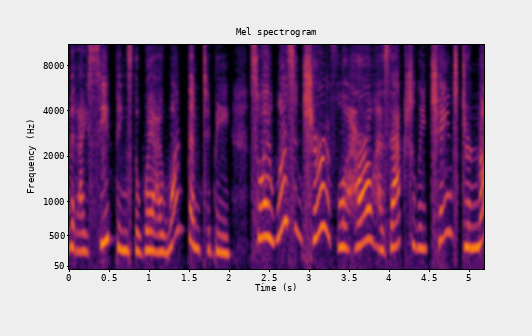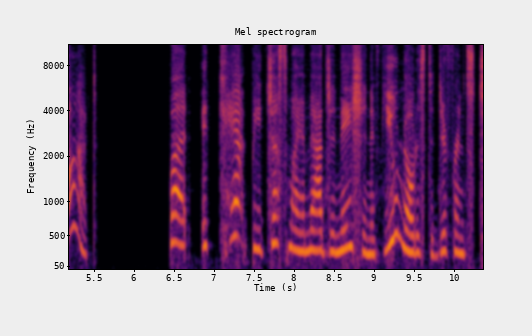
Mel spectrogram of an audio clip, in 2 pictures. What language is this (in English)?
English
